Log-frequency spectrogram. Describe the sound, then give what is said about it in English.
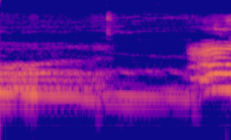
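A person imitates a dog's howl: a sustained, wavering tone that dips and then rises in pitch, sounding convincingly canine, with no other voices. “That was actually me, not the dog.”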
